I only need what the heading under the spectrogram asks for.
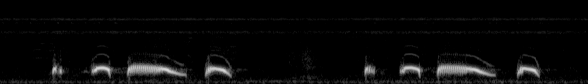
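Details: Spotted dove lure call recorded in August near a neighbouring village during an afternoon trapping outing: two full cooing phrases, each a short note, a hooked coo, a long falling drawn-out coo, then a final hooked coo, with a pause between.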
